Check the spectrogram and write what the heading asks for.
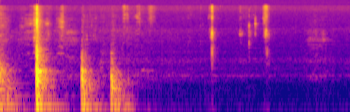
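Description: Four hollow knocks about half a second apart, each ringing briefly, as the plastic thermostat housing is handled and knocked against the wooden workbench; a couple of faint clicks follow.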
